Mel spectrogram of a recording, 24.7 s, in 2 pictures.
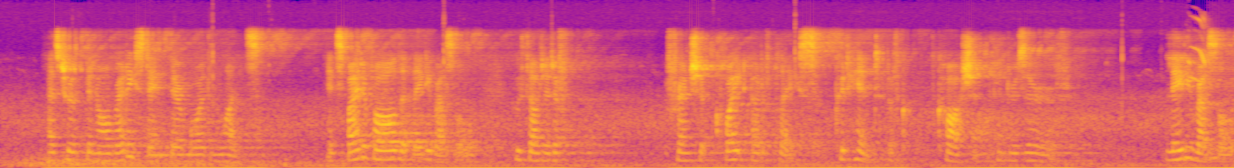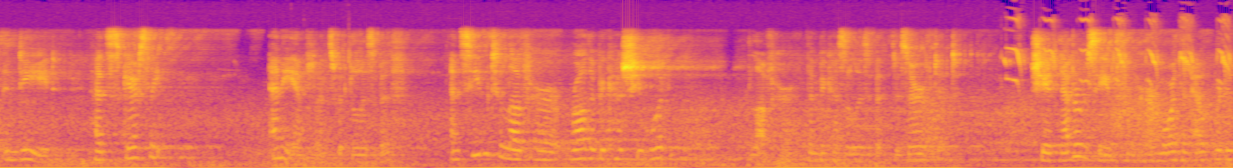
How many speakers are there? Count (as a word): one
